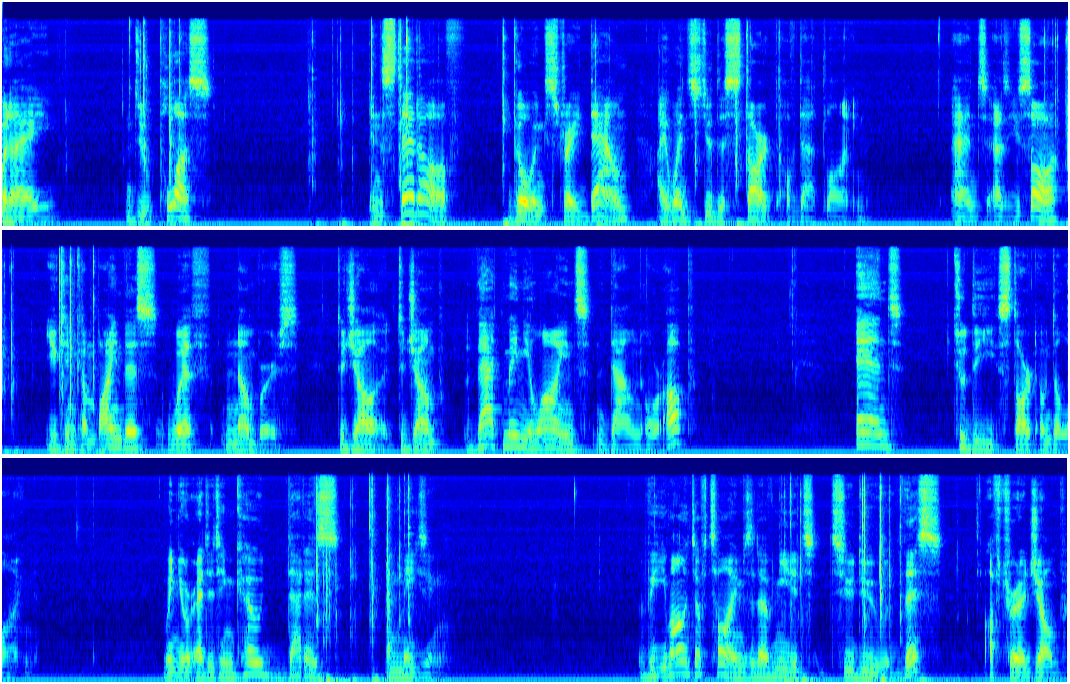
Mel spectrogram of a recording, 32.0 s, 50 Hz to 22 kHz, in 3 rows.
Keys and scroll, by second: 1.7 shift+=, 3.2-5.9 typing, 7.4 shift+=, 10.2-11.4 typing, 24.3-25.2 typing, 29.2 k, 29.4 k, 30.1 shift+6.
